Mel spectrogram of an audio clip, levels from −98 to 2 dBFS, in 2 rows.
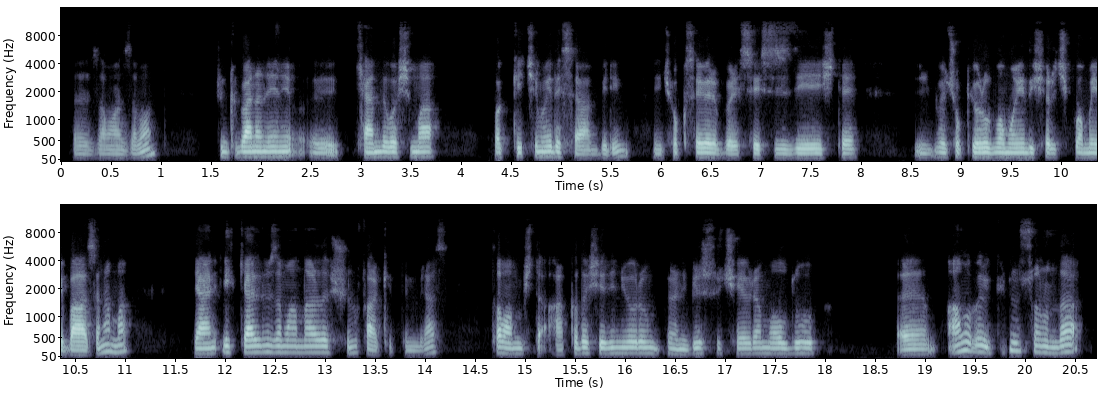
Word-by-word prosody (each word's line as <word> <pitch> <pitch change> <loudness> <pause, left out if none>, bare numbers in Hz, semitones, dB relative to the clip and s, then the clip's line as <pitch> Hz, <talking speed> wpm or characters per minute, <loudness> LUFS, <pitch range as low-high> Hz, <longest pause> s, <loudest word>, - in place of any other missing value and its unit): ııı, 95 -1 -8
zaman 95 -1 -5
zaman. 90 - -4 0.6
Çünkü 115 0 -5
ben, 120 0 +8
hani, 120 0 +4
yani, 120 0 +2
eee, 105 -1 -2 0.2
kendi 115 +1 +3
başıma 115 0 +2 0.6
vakit - - -2
geçirmeyi 120 +2 +1
de 115 - +3
seven 90 -3 -2
biriyim. 105 +7 -4 0.2
Hani, 95 - -7
çok - - -6
severim, 110 -2 +4
böyle, 95 -1 +1
sessizliği, 100 0 0
işte, 100 0 -3 0.6
iii, 100 -1 -7
böyle, 110 -2 -1
çok - - -5
yorulmamayı, 110 0 +5
dışarı 105 -1 -1
çıkmamayı 105 -2 0
bazen 100 -1 +7
ama 165 -1 -3 0.6
yani, 120 +1 +4
ilk 150 0 -1
geldiğim 150 +1 +4
zamanlarda 145 0 0
şunu 140 +1 -9
fark 105 -4 -1
ettim 95 -1 -11
biraz. - - -8 0.4
Tamam, 125 -2 +3
işte, - - -7
arkadaş 130 +5 -3
ediniyorum. 130 0 +1
Hani, 110 -3 -3
bir 125 +1 -1
sürü 125 0 -14
çevrem 125 +1 -2
oldu. 125 +1 0 0.8
Emm, 115 +1 0
ama 190 +6 +1
böyle 155 -2 +1
günün 185 +7 -5
sonunda 150 -2 -1
115 Hz, 150 wpm, -26 LUFS, 105-130 Hz, 0.8 s, ben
